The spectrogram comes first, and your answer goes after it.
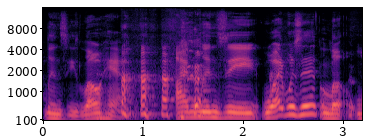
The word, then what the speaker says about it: Lindsay Lohan: So in this little short series, she came in and she said, oh, it's actually not pronounced Lindsay Lohan. It's pronounced Lindsay Lohan.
